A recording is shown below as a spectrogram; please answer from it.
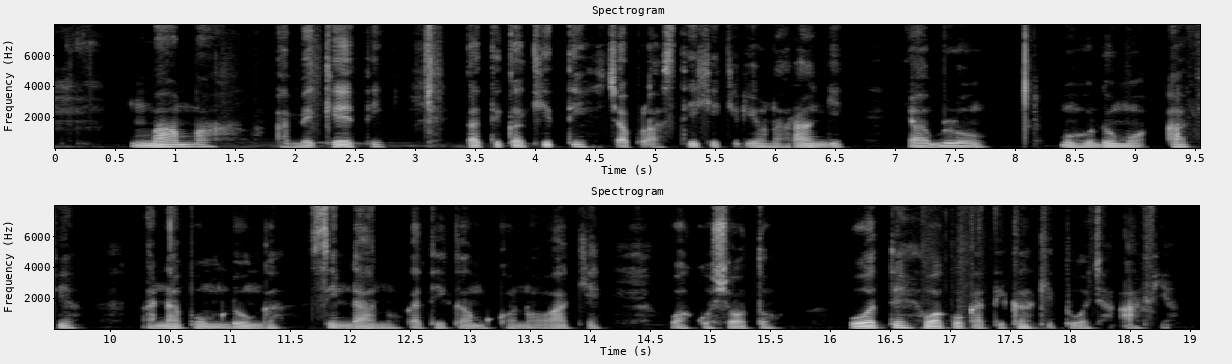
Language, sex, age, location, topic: Swahili, male, 25-35, Kisii, health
